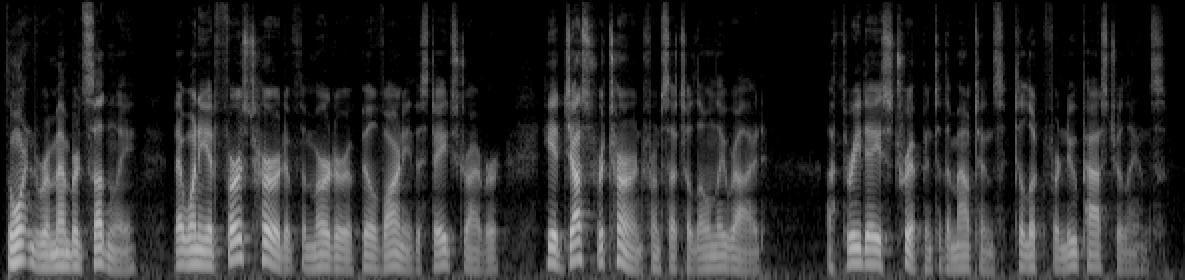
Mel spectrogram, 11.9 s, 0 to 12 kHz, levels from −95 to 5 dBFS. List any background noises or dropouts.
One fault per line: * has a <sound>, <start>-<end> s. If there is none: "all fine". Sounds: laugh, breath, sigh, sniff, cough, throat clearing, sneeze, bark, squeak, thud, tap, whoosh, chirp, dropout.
all fine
